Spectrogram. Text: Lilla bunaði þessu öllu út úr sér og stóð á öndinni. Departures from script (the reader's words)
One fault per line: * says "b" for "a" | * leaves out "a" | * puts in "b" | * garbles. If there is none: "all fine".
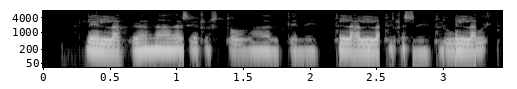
* leaves out "þessu öllu út"
* garbles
